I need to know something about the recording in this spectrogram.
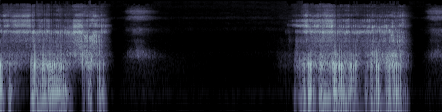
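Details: Short snoring recording: two loud, rattling snores on breathing in, each followed by a soft breath out and a pause.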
